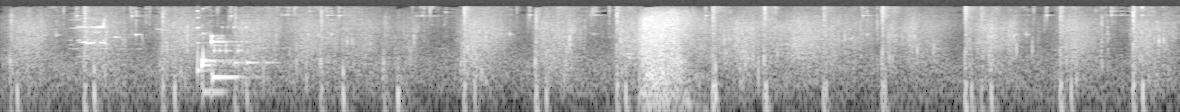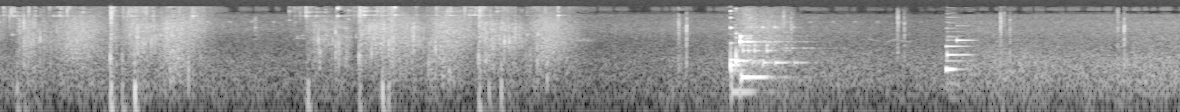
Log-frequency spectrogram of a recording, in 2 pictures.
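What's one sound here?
A bright chime rings out a few times.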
